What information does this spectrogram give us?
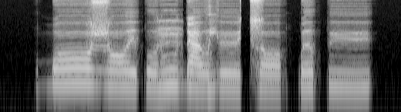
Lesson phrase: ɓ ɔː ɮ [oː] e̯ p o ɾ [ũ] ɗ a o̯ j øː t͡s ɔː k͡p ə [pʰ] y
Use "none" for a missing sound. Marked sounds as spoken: ɔː, ũ, p

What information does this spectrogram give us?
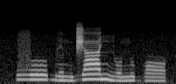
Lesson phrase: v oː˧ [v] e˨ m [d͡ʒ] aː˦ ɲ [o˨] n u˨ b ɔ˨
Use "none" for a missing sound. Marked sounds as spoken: b, d͡ʒ, o˨

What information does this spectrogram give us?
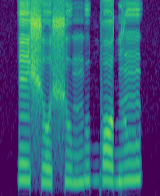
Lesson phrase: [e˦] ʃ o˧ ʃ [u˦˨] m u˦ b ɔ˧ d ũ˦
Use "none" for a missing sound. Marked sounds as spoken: e˦, u˧

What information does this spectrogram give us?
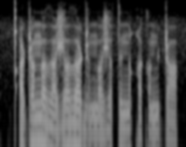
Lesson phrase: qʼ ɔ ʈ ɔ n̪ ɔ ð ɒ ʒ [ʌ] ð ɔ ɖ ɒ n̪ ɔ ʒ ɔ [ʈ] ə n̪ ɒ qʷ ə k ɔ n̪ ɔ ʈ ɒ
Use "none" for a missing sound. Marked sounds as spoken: ɔ, t̪

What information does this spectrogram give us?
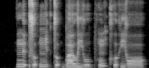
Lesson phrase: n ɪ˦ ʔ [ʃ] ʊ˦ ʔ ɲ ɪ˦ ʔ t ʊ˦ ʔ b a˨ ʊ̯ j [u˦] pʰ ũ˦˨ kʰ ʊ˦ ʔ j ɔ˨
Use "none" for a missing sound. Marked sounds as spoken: z, u˦

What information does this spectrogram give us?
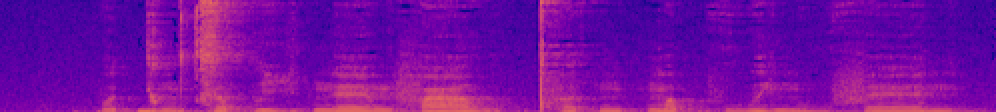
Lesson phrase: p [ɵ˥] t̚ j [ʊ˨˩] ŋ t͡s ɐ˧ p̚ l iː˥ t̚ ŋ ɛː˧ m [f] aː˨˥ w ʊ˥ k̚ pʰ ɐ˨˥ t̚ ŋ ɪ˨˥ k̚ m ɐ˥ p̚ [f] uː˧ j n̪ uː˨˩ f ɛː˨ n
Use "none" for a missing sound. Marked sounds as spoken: ɵ˥, ʊ˨˩, f, f

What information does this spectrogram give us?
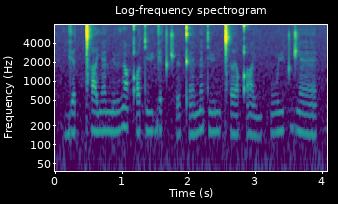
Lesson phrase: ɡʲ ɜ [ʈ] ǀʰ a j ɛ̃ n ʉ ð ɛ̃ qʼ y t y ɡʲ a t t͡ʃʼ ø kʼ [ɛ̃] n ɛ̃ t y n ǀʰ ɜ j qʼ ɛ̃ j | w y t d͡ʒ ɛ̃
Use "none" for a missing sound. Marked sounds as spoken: t, ɛ̃

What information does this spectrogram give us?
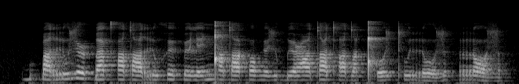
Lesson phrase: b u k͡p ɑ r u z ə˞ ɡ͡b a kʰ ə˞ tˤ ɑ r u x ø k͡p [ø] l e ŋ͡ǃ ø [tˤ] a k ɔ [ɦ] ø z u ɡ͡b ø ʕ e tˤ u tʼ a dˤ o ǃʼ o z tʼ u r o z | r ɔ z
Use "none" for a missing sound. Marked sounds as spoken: ø, tˤ, ɦ

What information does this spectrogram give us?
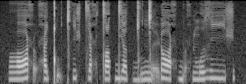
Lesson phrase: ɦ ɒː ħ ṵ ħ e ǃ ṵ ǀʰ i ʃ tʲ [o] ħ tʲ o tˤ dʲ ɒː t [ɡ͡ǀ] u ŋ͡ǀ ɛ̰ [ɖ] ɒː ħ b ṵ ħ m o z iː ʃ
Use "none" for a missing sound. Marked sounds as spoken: u, ɡ͡ǀ, ɽ

